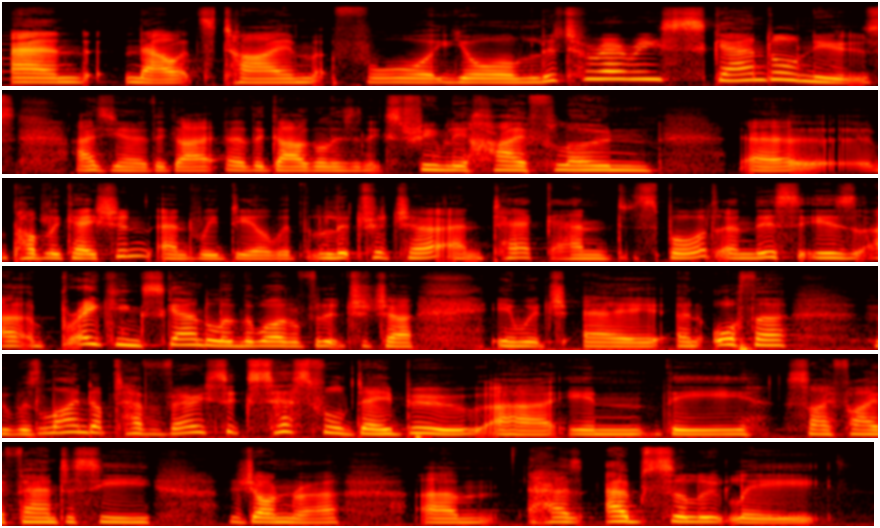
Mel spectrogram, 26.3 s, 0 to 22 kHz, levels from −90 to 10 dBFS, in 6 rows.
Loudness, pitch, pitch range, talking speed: -29 LUFS, 205 Hz, 190-230 Hz, 150 wpm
